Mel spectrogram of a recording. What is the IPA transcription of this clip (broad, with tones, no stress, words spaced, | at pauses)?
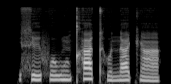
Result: seː˨fo˨βũ˨kʰa˦ tʰʊ˨na˦ t͡ʃã˨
